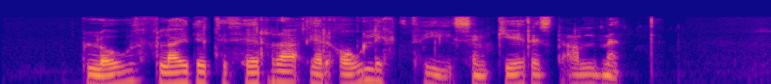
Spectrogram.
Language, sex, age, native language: Icelandic, male, 20-29, Icelandic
